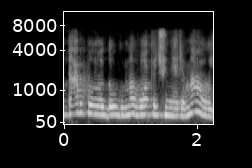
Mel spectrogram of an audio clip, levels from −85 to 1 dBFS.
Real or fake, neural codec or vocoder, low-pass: fake; codec, 16 kHz, 2 kbps, FreqCodec, smaller model; 7.2 kHz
